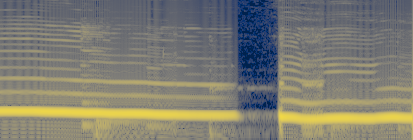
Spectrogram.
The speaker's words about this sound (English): And these kids just start howling and screaming.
